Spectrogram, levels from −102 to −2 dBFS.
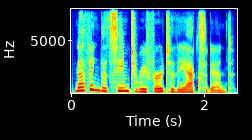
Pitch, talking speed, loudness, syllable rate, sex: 240 Hz, 190 wpm, -16 LUFS, 5.4 syllables/s, female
